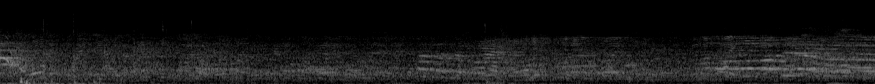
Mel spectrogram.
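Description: Faint murmur of voices in a large hall, with a dull thump just after the start.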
